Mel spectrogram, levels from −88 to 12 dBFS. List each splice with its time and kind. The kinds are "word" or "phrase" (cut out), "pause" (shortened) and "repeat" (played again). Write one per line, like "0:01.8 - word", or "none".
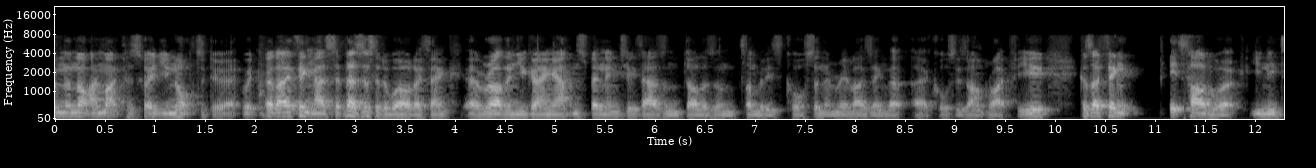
0:03.2 - word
